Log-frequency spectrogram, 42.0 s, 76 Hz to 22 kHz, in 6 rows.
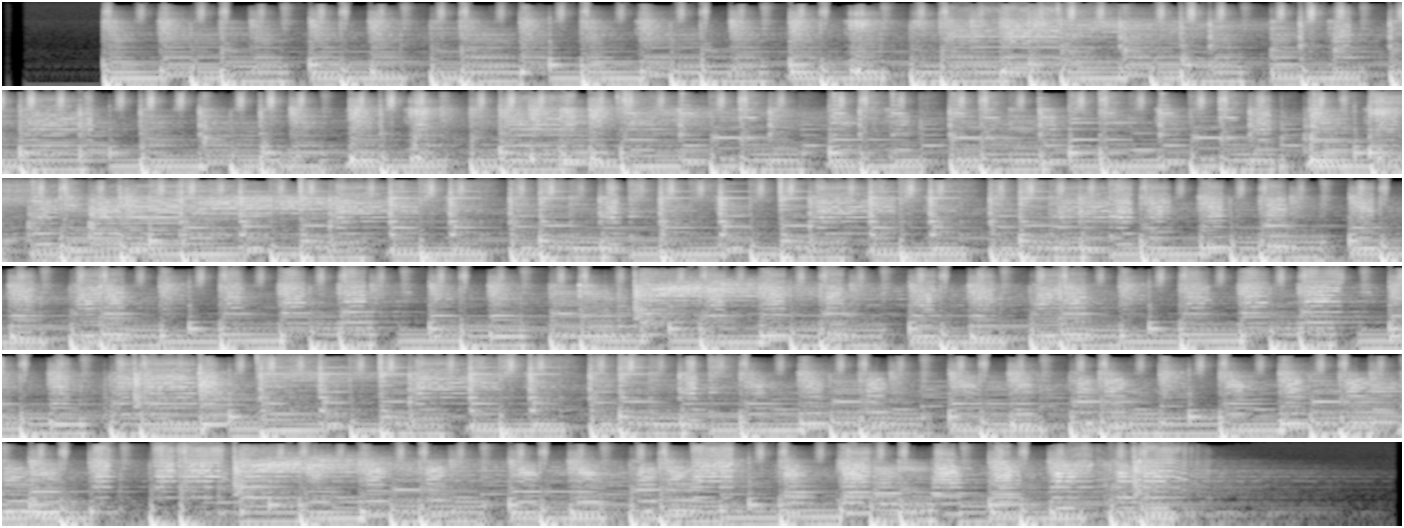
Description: Samba; roland bk7m

